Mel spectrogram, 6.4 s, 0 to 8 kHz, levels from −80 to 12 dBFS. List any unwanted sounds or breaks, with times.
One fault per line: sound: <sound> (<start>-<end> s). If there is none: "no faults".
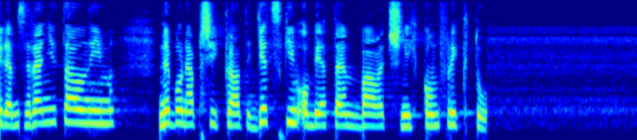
no faults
